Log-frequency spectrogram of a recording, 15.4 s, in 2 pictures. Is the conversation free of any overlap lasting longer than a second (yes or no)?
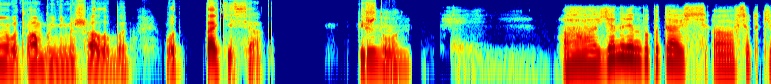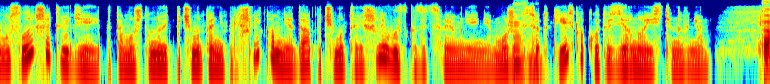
yes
